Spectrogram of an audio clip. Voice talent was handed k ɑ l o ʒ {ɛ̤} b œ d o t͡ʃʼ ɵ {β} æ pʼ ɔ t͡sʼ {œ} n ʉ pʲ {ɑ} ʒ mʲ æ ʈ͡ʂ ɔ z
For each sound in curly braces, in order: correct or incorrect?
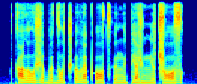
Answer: incorrect, correct, incorrect, correct

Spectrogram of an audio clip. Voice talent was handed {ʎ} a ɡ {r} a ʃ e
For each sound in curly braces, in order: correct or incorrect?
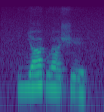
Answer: correct, incorrect

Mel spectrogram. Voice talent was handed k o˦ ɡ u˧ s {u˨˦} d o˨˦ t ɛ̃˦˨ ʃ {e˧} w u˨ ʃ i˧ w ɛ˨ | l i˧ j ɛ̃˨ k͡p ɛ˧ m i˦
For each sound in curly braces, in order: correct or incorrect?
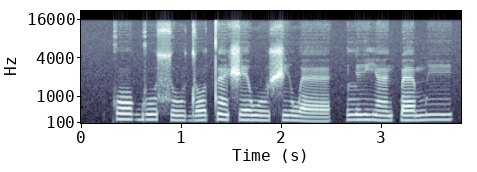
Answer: incorrect, correct

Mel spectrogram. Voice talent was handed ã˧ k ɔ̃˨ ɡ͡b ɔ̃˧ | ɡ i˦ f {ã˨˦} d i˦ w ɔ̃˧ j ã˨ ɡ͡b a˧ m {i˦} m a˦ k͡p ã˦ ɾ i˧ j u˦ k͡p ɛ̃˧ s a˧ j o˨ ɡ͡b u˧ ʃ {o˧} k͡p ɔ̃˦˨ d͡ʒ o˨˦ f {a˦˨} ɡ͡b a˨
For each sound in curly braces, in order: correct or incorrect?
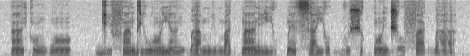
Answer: incorrect, incorrect, incorrect, incorrect

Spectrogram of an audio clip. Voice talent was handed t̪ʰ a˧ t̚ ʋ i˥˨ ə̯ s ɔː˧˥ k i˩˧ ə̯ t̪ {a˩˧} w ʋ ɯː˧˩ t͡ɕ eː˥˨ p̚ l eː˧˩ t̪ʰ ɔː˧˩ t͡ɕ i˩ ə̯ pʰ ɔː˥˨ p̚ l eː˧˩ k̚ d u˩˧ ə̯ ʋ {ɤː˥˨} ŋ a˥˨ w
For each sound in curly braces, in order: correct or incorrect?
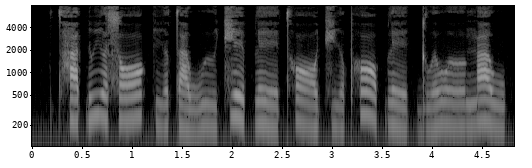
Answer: incorrect, incorrect

